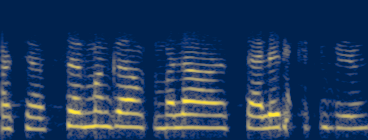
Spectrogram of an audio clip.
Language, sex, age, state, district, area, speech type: Marathi, female, 18-30, Maharashtra, Aurangabad, rural, conversation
